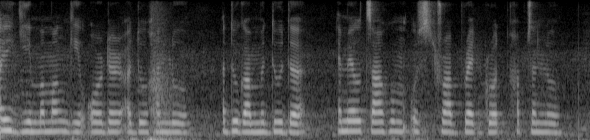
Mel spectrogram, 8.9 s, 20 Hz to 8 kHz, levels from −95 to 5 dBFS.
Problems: constant background noise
